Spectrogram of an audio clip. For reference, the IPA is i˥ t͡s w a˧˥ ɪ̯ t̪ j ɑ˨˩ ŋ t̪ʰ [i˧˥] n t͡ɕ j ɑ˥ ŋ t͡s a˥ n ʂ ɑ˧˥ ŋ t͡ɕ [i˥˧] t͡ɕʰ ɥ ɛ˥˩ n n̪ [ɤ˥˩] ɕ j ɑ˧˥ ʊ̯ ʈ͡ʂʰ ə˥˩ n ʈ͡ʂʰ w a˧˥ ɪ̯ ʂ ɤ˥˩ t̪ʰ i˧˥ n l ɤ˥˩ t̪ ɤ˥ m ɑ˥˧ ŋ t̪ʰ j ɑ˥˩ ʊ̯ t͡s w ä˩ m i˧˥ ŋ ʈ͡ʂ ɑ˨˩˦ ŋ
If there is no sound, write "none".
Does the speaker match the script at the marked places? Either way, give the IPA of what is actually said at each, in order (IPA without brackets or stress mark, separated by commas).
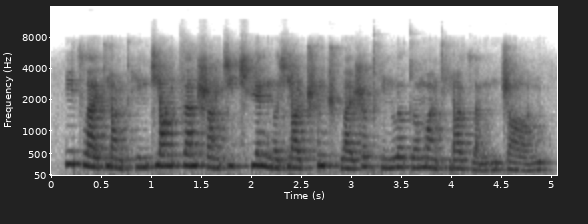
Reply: i˧˥, i˥˧, ɤ˧˥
